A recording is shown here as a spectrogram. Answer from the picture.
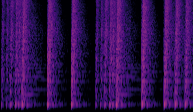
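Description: Drum roll sound effect: a run of sharp drum strokes, one about every third of a second, with quick clusters of hits between them. It is a drum-roll cue for suspense before a reveal.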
